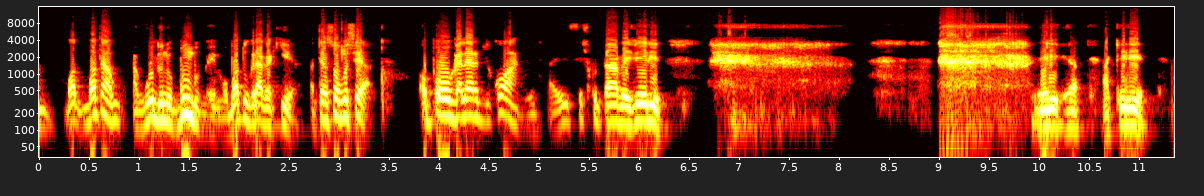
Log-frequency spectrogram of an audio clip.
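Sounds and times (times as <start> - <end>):
speech: 0.3 - 7.5, 10.0 - 11.3
voice imitating a heavy man's ragged panting breathing: 6.3 - 10.6.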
